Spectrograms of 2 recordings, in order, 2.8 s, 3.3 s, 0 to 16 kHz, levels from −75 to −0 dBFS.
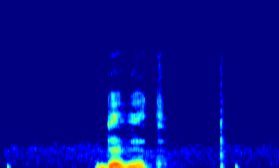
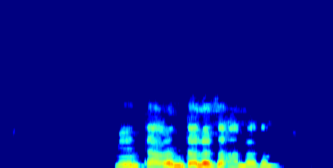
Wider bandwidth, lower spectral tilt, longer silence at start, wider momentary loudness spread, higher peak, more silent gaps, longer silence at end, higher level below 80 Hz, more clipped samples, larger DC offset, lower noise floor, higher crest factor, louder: first, 10.5 kHz vs 7 kHz; first, -7 dB/octave vs -5.5 dB/octave; second, 0.95 s vs 1.15 s; first, 27 LU vs 14 LU; first, -4 dBFS vs -8 dBFS; neither; first, 1.2 s vs 0.55 s; first, -54 dBFS vs -76 dBFS; neither; neither; second, -64 dBFS vs under -90 dBFS; about the same, 24 dB vs 22 dB; about the same, -24 LUFS vs -26 LUFS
